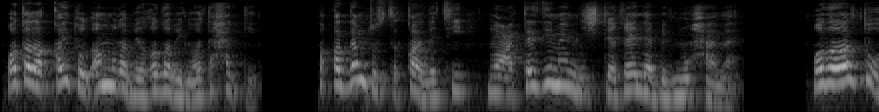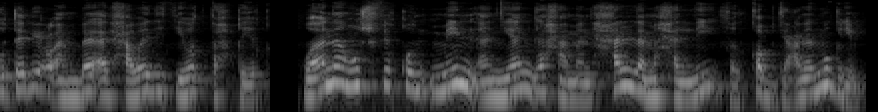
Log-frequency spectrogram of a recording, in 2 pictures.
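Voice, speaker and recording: A woman reads a crime story aloud as dramatic audiobook narration. Her pitch moves widely and expressively across each sentence, giving the tale a lively, storytelling shape. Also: fast talker.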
